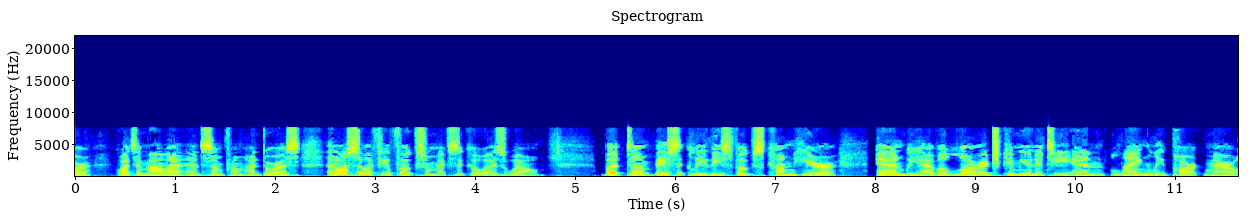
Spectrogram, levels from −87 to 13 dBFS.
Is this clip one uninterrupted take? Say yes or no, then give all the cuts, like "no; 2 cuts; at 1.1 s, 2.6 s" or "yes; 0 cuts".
yes; 0 cuts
